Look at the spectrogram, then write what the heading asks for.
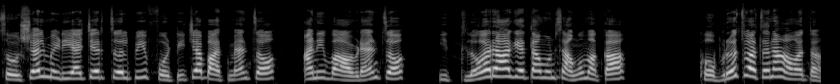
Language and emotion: Goan Konkani, angry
